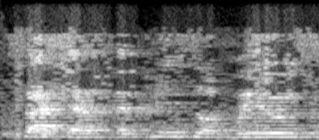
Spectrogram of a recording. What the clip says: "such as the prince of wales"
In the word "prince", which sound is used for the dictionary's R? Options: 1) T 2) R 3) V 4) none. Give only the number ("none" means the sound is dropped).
4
